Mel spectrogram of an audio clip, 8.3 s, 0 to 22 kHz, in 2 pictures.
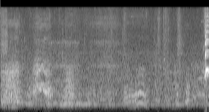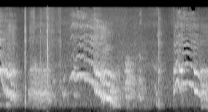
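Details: German Shorthaired Pointer puppies, 14 days old, recorded on 24 August 2016: high whining whimpers and short yips, several rising and falling squeals in quick bursts, with quieter murmuring between.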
